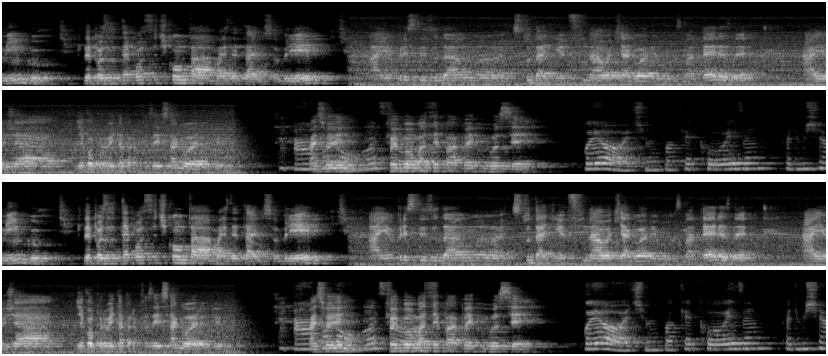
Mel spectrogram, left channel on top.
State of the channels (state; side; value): normal; both; correlation 0.45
